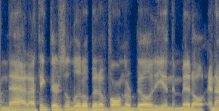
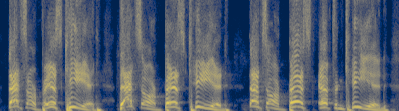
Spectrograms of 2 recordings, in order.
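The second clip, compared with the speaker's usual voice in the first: much higher, slow mock-yelled chant; Chris Ballard screaming; 12 semitones higher, slower than usual. Host imitating the general manager yelling after the ejection. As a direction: ham up the GM's outraged cry. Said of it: "Just screaming".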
